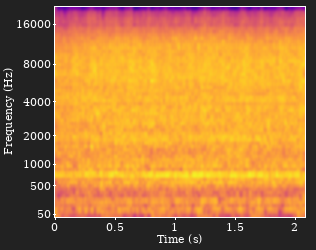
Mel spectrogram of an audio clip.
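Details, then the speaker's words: 1998 Jeep Cherokee XJ 4.0 after replacing the throttle position sensor to cure an idle surging up and down: steady, even idle with no hunting or stumble, faint music behind; normal idle, fixed. "So far it sounds better. All right guys, there you have it. It's idling nice and smooth now."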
